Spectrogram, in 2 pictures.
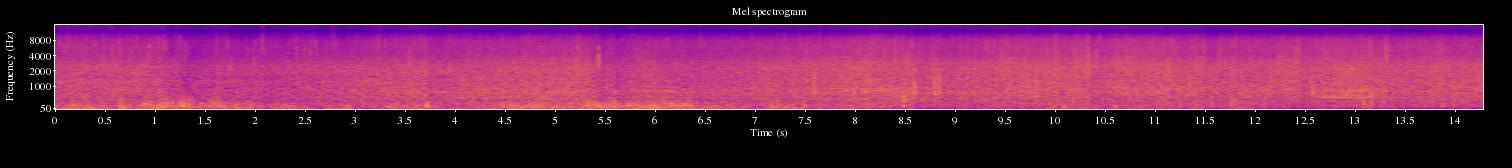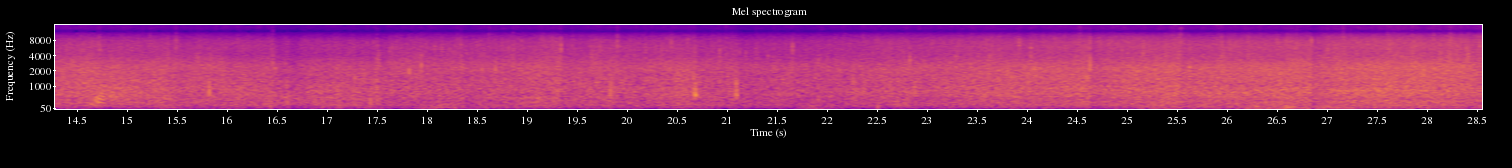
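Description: Heavy rain pouring down onto brick pavers, flagstones and garden plants: a dense, steady hiss of falling rain.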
